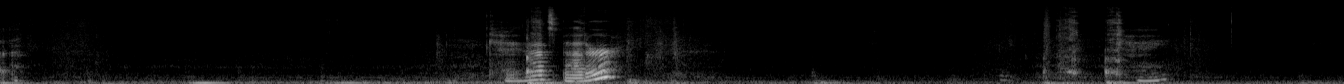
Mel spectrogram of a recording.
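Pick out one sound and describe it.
A paintbrush softly dabs and strokes on canvas.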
